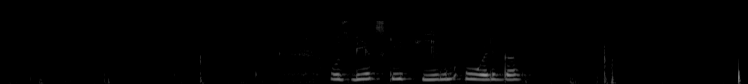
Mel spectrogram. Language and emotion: Russian, sad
